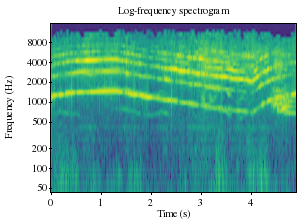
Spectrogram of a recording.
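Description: Emergency vehicle siren wailing, its pitch climbing slowly, then falling over a few seconds and starting to climb again near the end. Close rustling and small knocks sound under it.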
